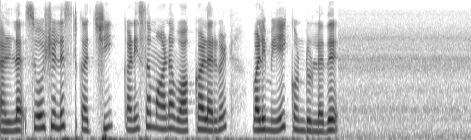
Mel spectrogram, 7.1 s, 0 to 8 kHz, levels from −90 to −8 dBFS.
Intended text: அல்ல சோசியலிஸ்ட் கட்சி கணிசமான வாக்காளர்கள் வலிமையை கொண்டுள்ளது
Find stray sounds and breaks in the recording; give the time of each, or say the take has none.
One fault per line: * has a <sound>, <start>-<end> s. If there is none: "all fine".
all fine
